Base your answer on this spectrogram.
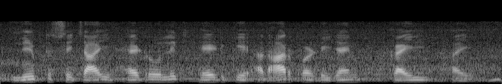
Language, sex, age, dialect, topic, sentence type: Magahi, male, 36-40, Southern, agriculture, statement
